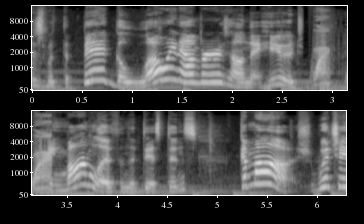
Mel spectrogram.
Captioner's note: quacking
